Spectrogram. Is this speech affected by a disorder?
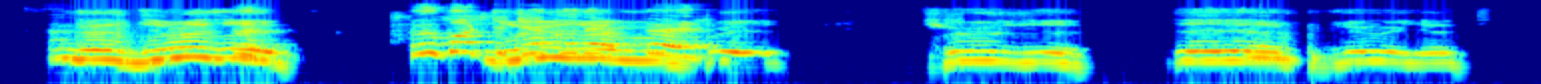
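Yes: cerebral palsy.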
